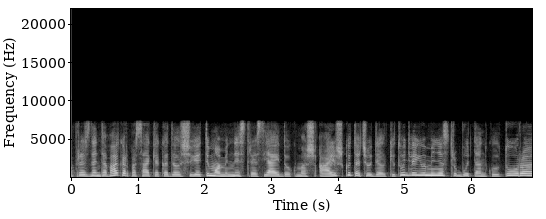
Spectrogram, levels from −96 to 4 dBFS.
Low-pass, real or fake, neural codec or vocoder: 7.2 kHz; real; none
